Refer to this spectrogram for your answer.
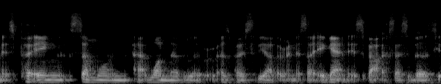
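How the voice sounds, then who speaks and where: He has a British accent. The man talks at a very fast pace. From Ecuador, raised in southeast London from age 8. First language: Spanish. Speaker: charity campaigner, conference speaker. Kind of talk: panel conversation.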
